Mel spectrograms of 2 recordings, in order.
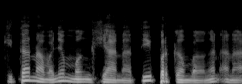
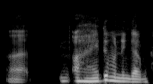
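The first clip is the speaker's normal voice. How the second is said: ordinary talk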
